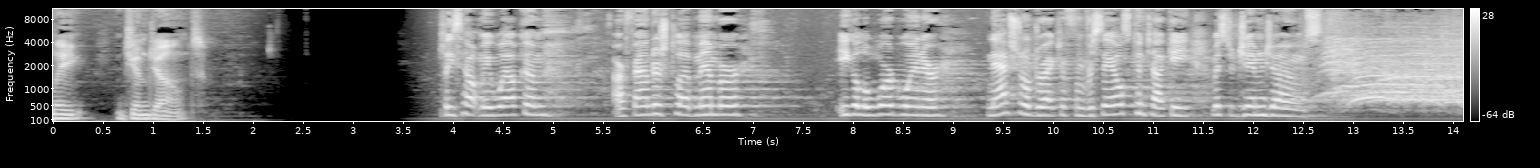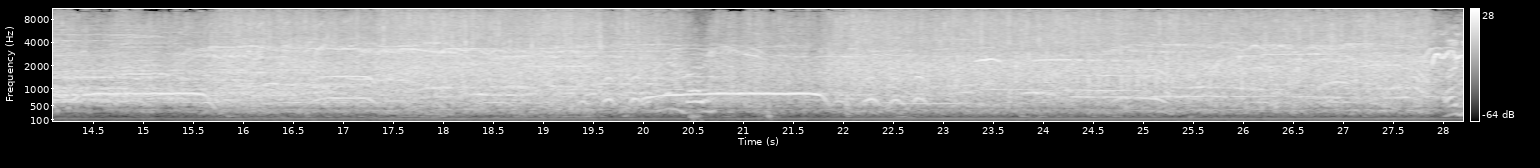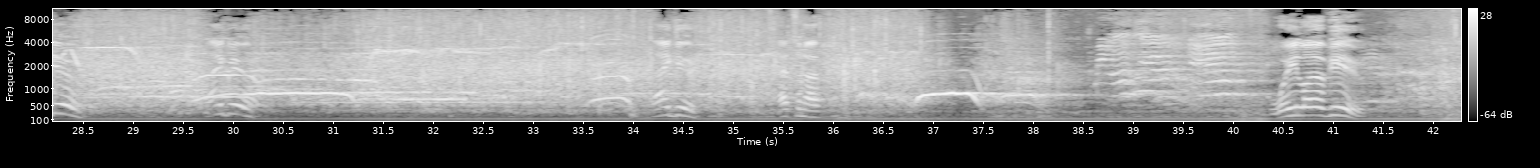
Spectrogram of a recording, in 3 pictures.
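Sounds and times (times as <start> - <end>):
speech: 0.0 - 1.6, 3.9 - 7.2, 7.9 - 13.1, 35.7 - 36.0
whoops and cheers: 12.7 - 35.4, 36.1 - 38.4
large crowd applauding: 12.7 - 40.2, 41.6 - 42.2
laughter: 41.4 - 42.2.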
